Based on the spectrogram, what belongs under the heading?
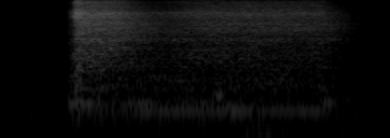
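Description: A fog machine lets out a single steady hiss that starts abruptly, holds bright and airy for over a second, then tapers off. No one speaks.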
